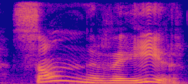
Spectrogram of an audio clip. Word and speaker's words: sonreír: Sonreír. Sonreír. Muito cuidado também com a pronúncia.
